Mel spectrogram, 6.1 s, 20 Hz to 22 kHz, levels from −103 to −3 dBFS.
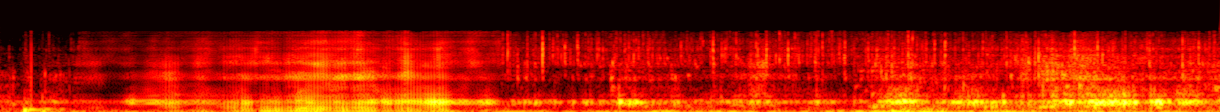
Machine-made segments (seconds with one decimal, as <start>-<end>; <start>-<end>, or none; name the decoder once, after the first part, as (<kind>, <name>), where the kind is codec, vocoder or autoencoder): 0.4-2.5 (vocoder, Vocos)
